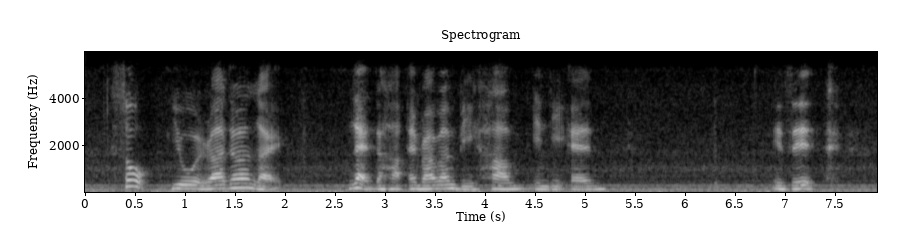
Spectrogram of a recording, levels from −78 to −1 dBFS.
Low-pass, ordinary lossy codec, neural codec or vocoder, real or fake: 5.4 kHz; Opus, 24 kbps; none; real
